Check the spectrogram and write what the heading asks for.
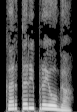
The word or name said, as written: ಕರ್ತರಿಪ್ರಯೋಗ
